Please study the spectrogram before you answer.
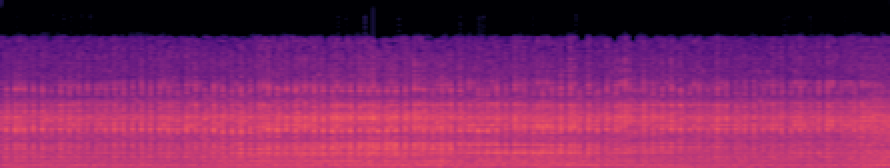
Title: Стук в двигателе. Цепь? Вкладыш? Клапан?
